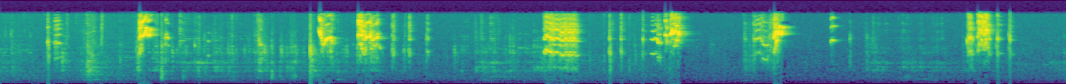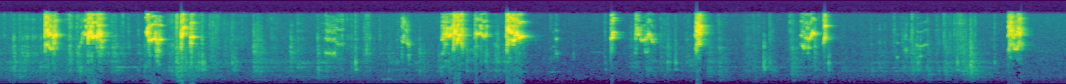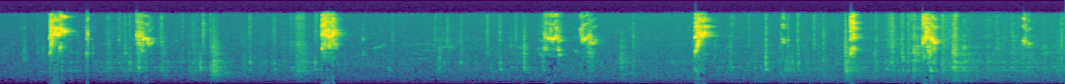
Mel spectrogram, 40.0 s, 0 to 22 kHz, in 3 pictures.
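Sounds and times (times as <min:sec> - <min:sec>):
lovebird chirping: 0:01.6 - 0:02.2, 0:08.1 - 0:08.8, 0:09.4 - 0:10.6, 0:13.9 - 0:15.8, 0:18.3 - 0:22.2, 0:25.9 - 0:26.2, 0:27.2 - 0:27.6, 0:30.6 - 0:32.4, 0:33.4 - 0:34.2, 0:35.3 - 0:35.6, 0:38.2 - 0:38.4.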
